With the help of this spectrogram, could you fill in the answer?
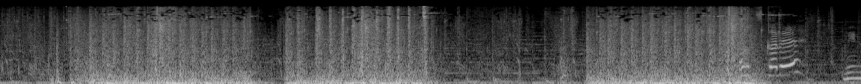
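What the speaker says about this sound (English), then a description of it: "The assault rifle." Sustained assault rifle fire in the video game Snowbreak: Containment Zone, loud dense bursts broken by two short pauses, with clashing impact and effect noises layered over the shooting.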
